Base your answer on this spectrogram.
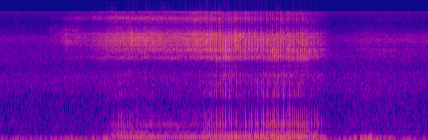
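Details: Snoring in a sleeping man: one loud, deep, rattling snore with steady room hum behind it.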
